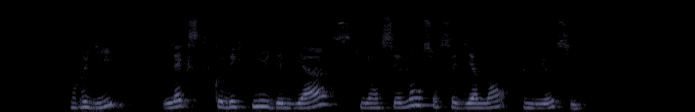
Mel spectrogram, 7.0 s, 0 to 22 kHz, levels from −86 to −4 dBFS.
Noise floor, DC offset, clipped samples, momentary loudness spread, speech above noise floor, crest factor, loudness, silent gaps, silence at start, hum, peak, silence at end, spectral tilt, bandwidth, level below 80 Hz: under -90 dBFS; under 0.1%; under 0.1%; 9 LU; over 34 dB; 18 dB; -57 LUFS; none; 0.7 s; none; -40 dBFS; 1.1 s; -5.5 dB/octave; 15.5 kHz; -90 dBFS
